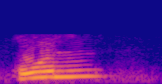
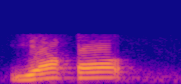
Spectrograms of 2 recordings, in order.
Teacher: القاف المضمومة أفخم بقليل من القاف الساكنة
